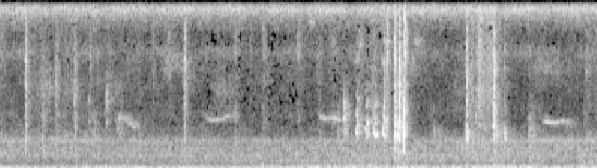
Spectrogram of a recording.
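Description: Outdoor ambience: a small bird giving short chirps about once a second, over a steady high-pitched whine and a low rumble, with a few sharp clicks a little past the middle.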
